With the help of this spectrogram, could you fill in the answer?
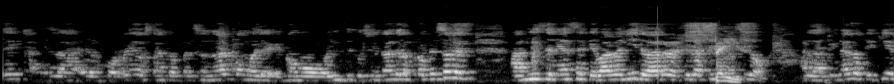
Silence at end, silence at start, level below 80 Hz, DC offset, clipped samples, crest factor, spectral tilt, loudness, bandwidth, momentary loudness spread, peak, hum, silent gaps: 0 s; 0.05 s; -64 dBFS; under 0.1%; under 0.1%; 16 dB; -4.5 dB/octave; -17 LUFS; 9.4 kHz; 14 LU; -2 dBFS; none; none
